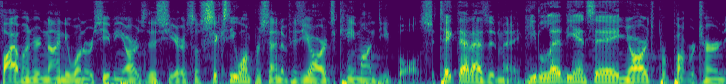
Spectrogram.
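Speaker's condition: No condition

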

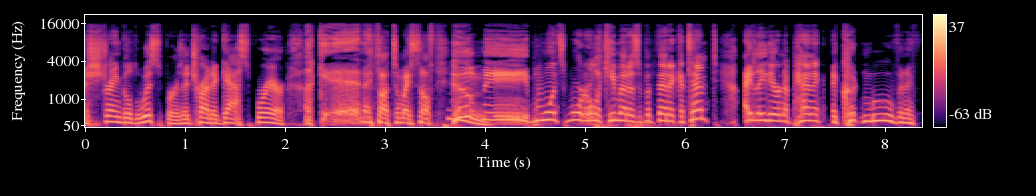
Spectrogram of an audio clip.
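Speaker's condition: No condition

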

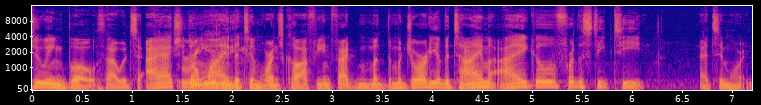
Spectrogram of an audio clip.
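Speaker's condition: No condition

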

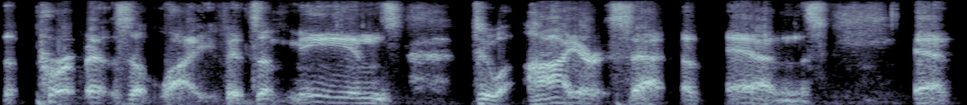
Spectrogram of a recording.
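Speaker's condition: Spasmodic dysphonia; occasional throat clearing

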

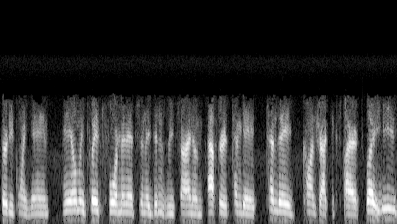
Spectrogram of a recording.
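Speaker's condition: No condition

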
